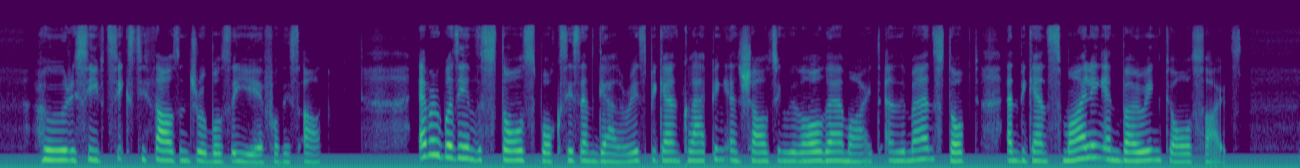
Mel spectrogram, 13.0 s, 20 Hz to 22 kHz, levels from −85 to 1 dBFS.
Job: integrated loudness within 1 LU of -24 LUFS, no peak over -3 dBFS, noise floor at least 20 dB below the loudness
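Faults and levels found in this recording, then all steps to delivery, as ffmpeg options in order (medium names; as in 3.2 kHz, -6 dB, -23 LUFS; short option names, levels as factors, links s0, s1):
hum 60 Hz; highest harmonic 300 Hz; hum level -38 dBFS; loudness -29.0 LUFS; peak level -10.5 dBFS; loudness target -24.0 LUFS
-> -af "bandreject=f=60:t=h:w=6,bandreject=f=120:t=h:w=6,bandreject=f=180:t=h:w=6,bandreject=f=240:t=h:w=6,bandreject=f=300:t=h:w=6"
-af "volume=1.78"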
